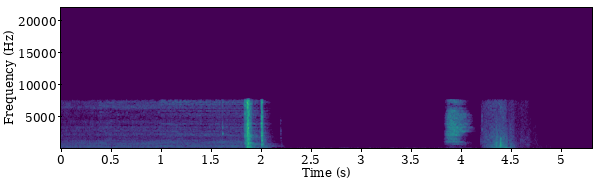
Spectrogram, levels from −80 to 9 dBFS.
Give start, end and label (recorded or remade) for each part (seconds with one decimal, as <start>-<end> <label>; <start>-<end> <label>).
0.0-1.0 recorded; 1.0-4.2 remade; 4.2-5.3 recorded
